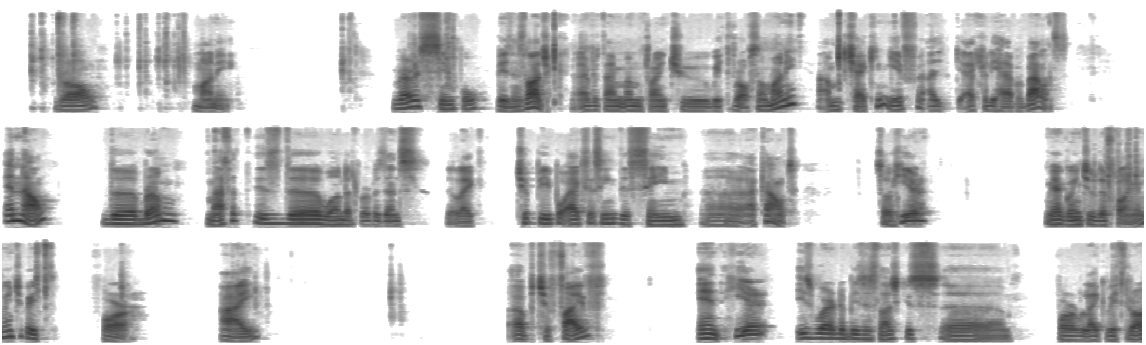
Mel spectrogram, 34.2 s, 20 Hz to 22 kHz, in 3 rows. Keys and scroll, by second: 3.3 Delete, 4.2 Delete, 4.2 ctrl+alt+l, 22.1 Tab, 23.0 Tab, 23.1 Return.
